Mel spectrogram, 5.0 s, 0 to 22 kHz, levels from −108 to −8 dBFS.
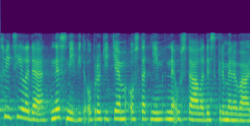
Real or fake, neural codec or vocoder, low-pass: real; none; 7.2 kHz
